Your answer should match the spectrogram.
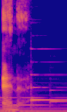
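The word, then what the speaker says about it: enne: N, pronounce Ene.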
